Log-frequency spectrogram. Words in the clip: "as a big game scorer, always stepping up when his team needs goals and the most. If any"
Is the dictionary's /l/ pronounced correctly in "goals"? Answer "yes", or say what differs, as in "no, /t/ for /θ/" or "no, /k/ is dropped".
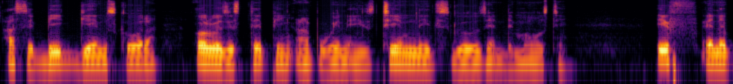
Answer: no, /l/ is dropped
